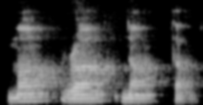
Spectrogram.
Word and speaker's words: Maranatha: So we could say it like this, for example, Ma-ra-na-tha, Ma-ra-na-tha.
